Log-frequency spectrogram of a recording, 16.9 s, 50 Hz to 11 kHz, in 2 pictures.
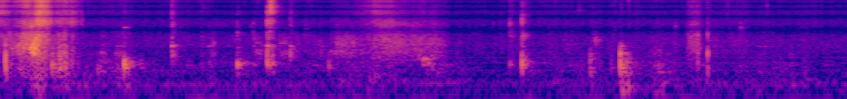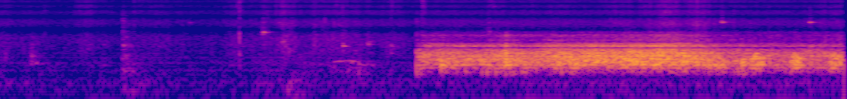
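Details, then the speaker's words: Fetal Doppler at 13 weeks of pregnancy: static and faint clicks, then a loud whooshing fetal heartbeat at about 150 bpm, a normal rate, with the mother's slower uterine artery pulse in the background. "there's 101 50s which is a normal part rate for a baby and about twice what yours is"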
